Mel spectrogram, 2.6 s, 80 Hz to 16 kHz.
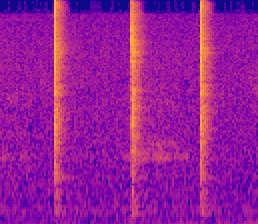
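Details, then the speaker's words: Pye V4 TV chassis power switch: four crisp, sharp snaps in a quiet room, each a clean mechanical click, a healthy old-fashioned on-off switch working properly. "all that is that is a good old-fashioned proper on-off switch"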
